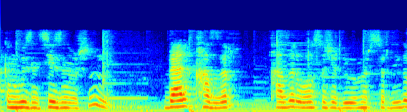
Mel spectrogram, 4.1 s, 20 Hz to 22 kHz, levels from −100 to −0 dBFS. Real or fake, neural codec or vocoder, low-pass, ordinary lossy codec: real; none; 7.2 kHz; none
